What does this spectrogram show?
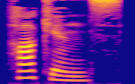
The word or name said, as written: hawkins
